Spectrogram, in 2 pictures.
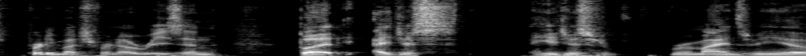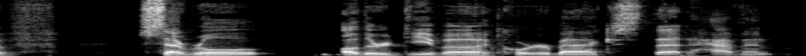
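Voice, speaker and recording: A man's voice: lowish voice, a bit bright. A man co-hosting a sports podcast, joking and opinionated in casual chat. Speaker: podcast co-host.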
